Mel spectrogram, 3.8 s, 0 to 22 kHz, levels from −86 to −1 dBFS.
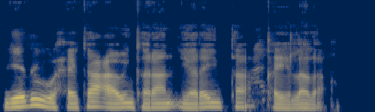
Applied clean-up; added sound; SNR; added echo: neural mask model Resemble Enhance denoiser.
